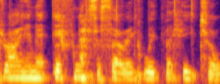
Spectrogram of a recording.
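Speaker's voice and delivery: ordinary talk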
